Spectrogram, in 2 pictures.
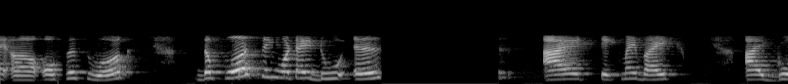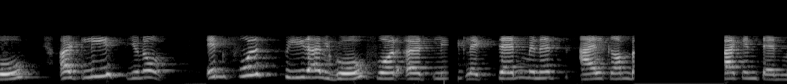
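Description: At 0.58 s, 80 ms of the speech goes missing, which fits about four 20 ms packets, and the receiver fills the hole by repeating the last pitch period, so the sound briefly holds on a buzzy, slightly frozen tone. This packet loss with pitch repetition is set apart from a stall by that sustained buzz, which bridges the gap instead of leaving silence.

From 3.81 to 5.00 s comes a playback stall: the output drops to dead silence for about 1.17 s, with no held tone or fade, then resumes. The likely cause is the player running out of data or its thread being blocked.

At 12.32 s a longer packet loss with pitch repetition, 140 ms, begins with the same repeated-pitch buzz but fades toward silence before the speech returns through a short cross-fade. The gradual fade and soft re-entry distinguish it from the abrupt cut of a stall.

A second playback stall runs from 14.21 to 15.14 s, about 0.9 s of sudden, complete silence within the narrow telephone-band G.711 sound, before playback picks up again.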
